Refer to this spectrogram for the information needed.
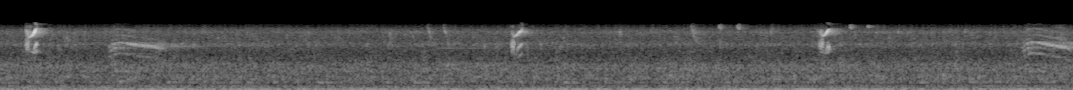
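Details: Barn swallow at its nest giving scattered short chirps and quick downward slurred notes every second or two, with a constant low hum underneath.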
